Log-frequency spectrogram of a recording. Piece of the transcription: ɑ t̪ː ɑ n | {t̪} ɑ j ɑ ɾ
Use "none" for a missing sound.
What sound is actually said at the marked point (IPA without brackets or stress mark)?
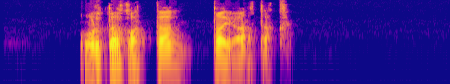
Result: t̪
